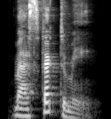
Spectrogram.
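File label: "mastectomy", British English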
